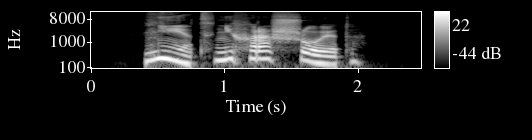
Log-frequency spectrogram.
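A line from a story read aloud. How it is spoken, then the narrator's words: Mumbling. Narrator (Russian): промямлила подруга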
